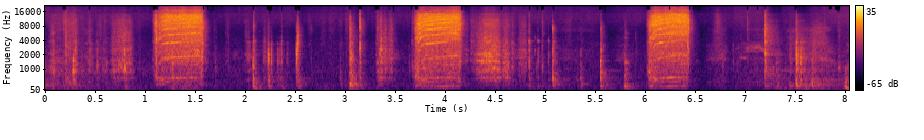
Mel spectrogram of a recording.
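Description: A power drill backs three screws out of a wooden edge piece on a squirrel feeder, giving three loud whirring bursts of about half a second each, separated by quieter handling and scraping of wood.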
